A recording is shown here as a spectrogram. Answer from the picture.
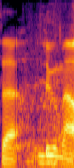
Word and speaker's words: LvMao: like a V to me, but it's LvMao.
